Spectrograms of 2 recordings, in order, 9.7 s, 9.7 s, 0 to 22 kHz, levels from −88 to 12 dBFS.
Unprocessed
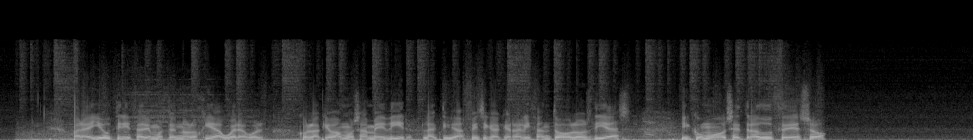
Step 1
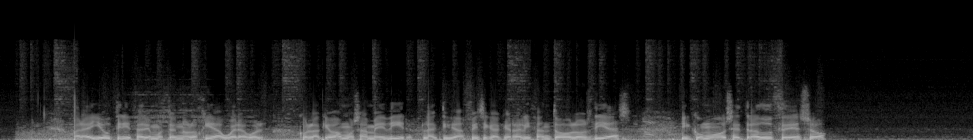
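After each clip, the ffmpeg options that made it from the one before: -filter_complex "[0:a]equalizer=f=68:w=1:g=-10,afftdn=nr=12:nf=-48,acrossover=split=840|2800[s0][s1][s2];[s0]acompressor=threshold=0.0355:ratio=4[s3];[s1]acompressor=threshold=0.00708:ratio=4[s4];[s2]acompressor=threshold=0.00501:ratio=4[s5];[s3][s4][s5]amix=inputs=3:normalize=0,volume=2.51"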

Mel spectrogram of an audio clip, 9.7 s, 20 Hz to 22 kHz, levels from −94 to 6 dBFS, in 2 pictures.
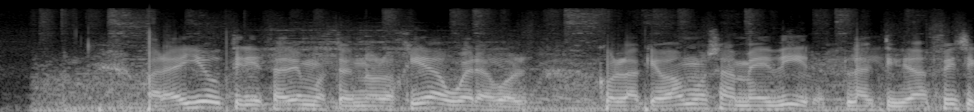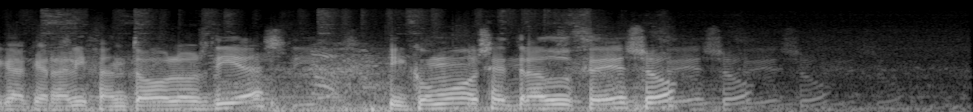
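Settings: -filter_complex "[0:a]asplit=4[s0][s1][s2][s3];[s1]adelay=385,afreqshift=-55,volume=0.2[s4];[s2]adelay=770,afreqshift=-110,volume=0.0638[s5];[s3]adelay=1155,afreqshift=-165,volume=0.0204[s6];[s0][s4][s5][s6]amix=inputs=4:normalize=0,volume=1.5"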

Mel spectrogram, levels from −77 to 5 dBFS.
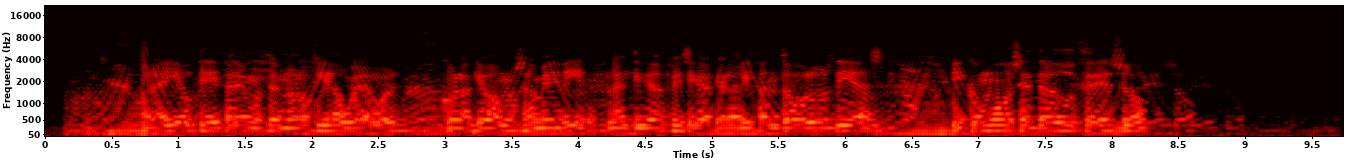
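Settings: -af "afftfilt=real='hypot(re,im)*cos(PI*b)':imag='0':win_size=2048:overlap=0.75,flanger=delay=15:depth=8:speed=0.67,volume=0.376"

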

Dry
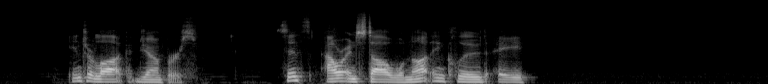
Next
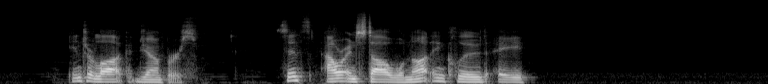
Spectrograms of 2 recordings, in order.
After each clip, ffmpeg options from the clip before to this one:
-af "highshelf=f=7900:g=-5.5,volume=1.78"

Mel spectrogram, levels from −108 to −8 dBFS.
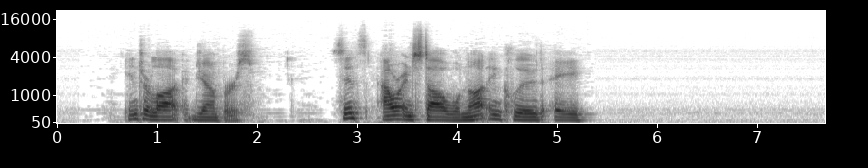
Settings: -af "flanger=delay=4.9:depth=6.6:regen=76:speed=0.31:shape=triangular,volume=0.422"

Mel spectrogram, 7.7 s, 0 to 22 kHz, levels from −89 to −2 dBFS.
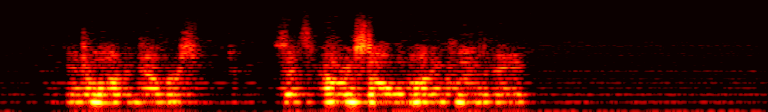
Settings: -af "dynaudnorm=f=260:g=3:m=2,afftfilt=real='re*3.46*eq(mod(b,12),0)':imag='im*3.46*eq(mod(b,12),0)':win_size=2048:overlap=0.75,volume=2.11"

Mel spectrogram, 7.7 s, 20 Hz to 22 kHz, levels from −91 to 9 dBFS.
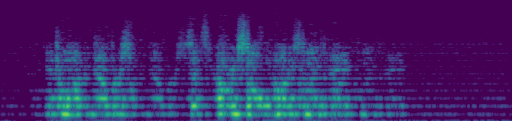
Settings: -filter_complex "[0:a]asplit=2[s0][s1];[s1]adelay=13,volume=0.631[s2];[s0][s2]amix=inputs=2:normalize=0,aecho=1:1:833:0.168,volume=0.891"

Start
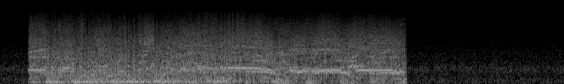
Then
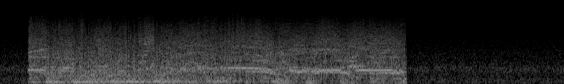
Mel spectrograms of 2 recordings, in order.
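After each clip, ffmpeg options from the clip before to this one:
-af "acompressor=threshold=0.0224:ratio=6"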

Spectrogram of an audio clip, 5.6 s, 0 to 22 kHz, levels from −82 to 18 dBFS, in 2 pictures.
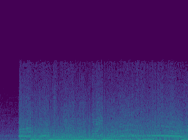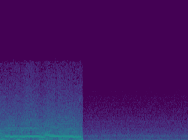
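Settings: -af "lowshelf=f=70:g=8"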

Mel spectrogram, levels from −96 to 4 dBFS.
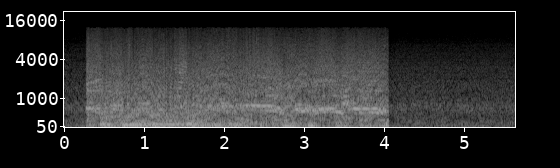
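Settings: -af "flanger=delay=1.2:depth=4.5:regen=-45:speed=1:shape=sinusoidal"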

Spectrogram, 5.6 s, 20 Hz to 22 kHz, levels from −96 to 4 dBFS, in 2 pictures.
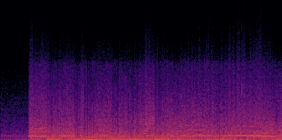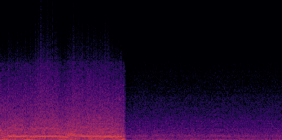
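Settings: -af "aeval=exprs='(tanh(79.4*val(0)+0.55)-tanh(0.55))/79.4':c=same,volume=1.41"

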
